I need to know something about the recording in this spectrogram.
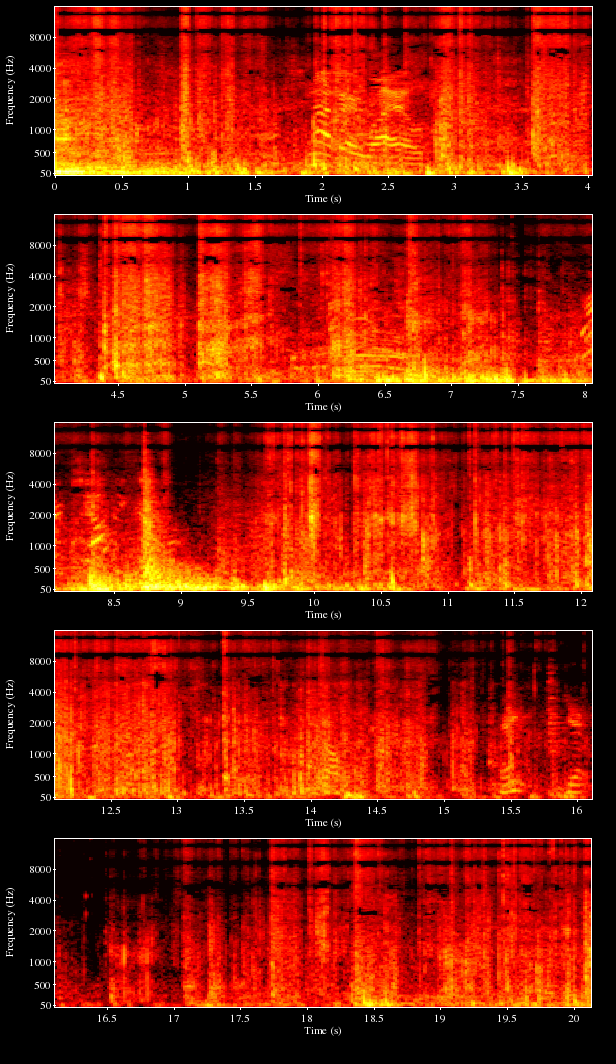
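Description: Footsteps crunch on packed snow.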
